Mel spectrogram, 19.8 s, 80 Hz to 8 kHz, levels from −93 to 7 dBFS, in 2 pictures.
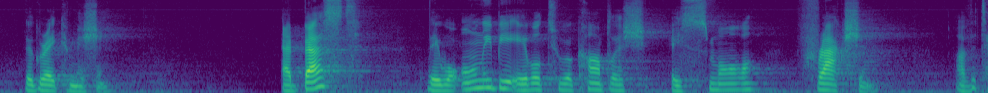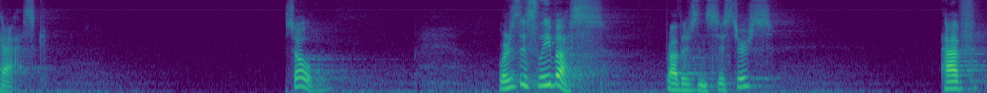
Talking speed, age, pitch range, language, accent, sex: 85 wpm, 50-69, 110-175 Hz, English, American, male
